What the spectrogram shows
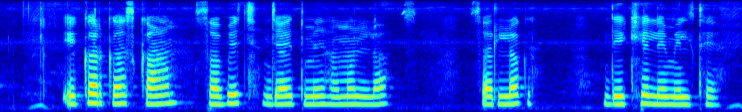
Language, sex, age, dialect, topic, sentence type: Chhattisgarhi, female, 25-30, Northern/Bhandar, agriculture, statement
